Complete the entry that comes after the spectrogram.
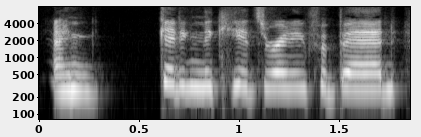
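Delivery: imitating a fed-up wife listing chores; mock exasperated wife. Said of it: "They're like".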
